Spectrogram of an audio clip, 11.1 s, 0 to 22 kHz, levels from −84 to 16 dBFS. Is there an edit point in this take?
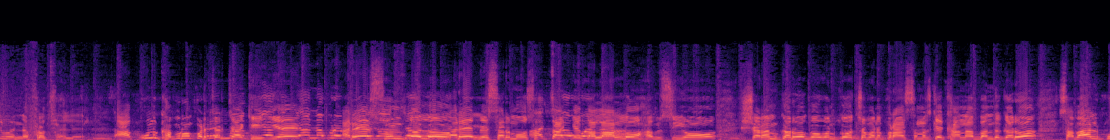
no; 0 cuts

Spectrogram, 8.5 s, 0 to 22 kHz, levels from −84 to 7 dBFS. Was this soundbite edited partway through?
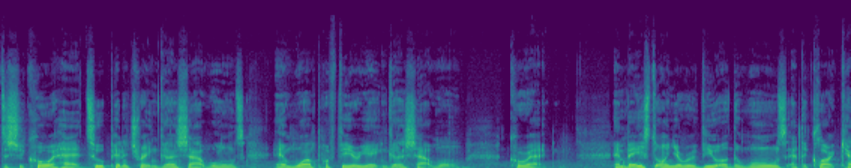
no; 0 cuts

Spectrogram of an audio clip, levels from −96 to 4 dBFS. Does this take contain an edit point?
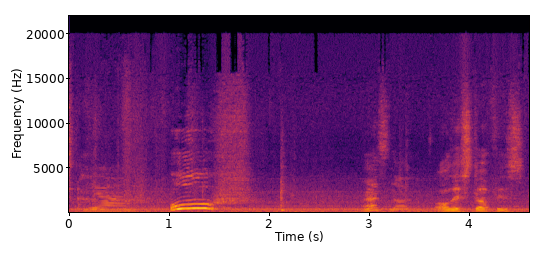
yes; 1 cut; at 3.2 s

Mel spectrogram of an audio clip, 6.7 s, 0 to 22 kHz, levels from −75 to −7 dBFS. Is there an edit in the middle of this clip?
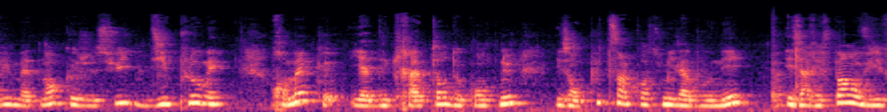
yes; 2 cuts; at 2.0 s, 5.8 s

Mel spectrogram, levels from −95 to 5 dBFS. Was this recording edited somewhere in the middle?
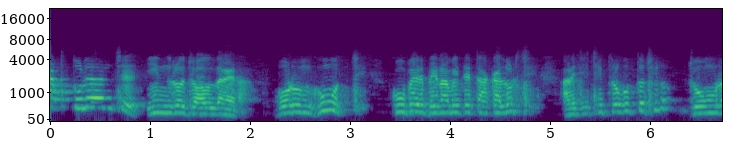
yes; 1 cut; at 0.9 s

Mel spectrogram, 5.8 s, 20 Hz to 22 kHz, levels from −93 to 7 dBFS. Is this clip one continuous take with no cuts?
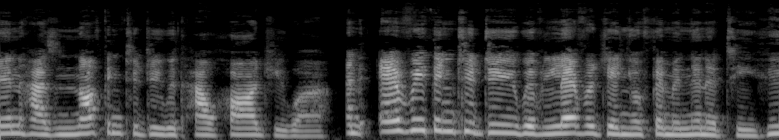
yes; 0 cuts

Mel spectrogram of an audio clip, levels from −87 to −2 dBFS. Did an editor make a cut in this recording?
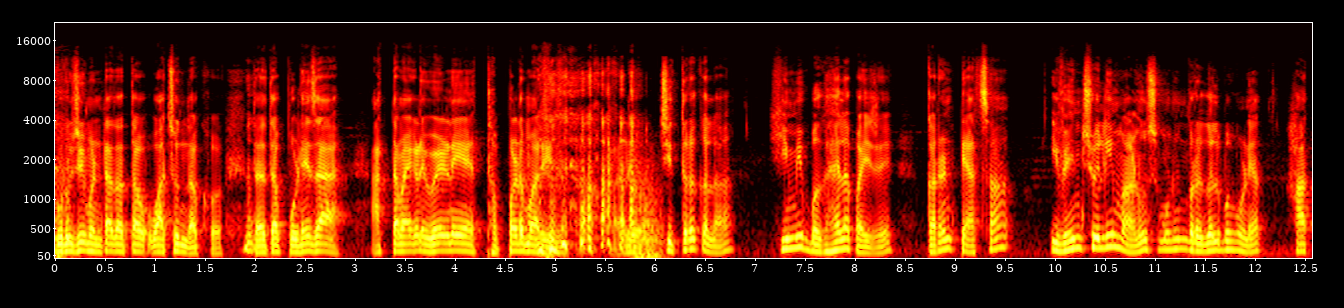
yes; 2 cuts; at 6.0 s, 11.2 s

